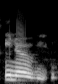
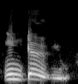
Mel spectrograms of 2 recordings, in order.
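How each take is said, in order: First: The T is dropped, leaving a double N sound. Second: The T after the N is clearly pronounced. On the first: The speaker calls it right. "Try to pronounce interview" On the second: The speaker calls it wrong. "don't pronounce the interview"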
